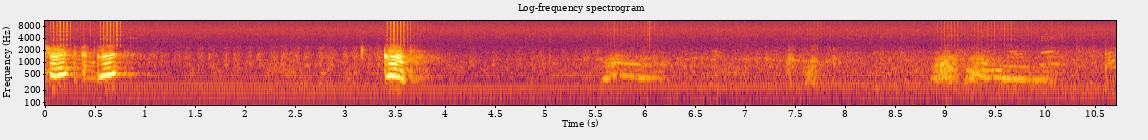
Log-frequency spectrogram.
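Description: Rottweiler barking in short bursts: a quick run of three loud barks right at the start, then a single bark about three and a half seconds in.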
